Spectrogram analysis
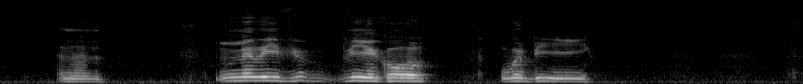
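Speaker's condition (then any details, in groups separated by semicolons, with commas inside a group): Cerebral palsy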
